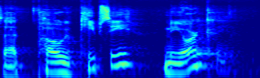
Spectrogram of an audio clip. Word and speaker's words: Poughkeepsie: David Potter in, I can't pronounce that, Poughkeepsie, New York? Poughkeepsie.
